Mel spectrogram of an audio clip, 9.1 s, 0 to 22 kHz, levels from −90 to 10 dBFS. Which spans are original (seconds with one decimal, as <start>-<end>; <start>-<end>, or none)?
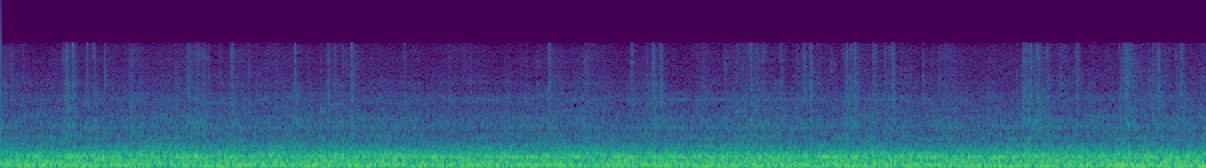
5.0-6.8; 7.4-9.1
